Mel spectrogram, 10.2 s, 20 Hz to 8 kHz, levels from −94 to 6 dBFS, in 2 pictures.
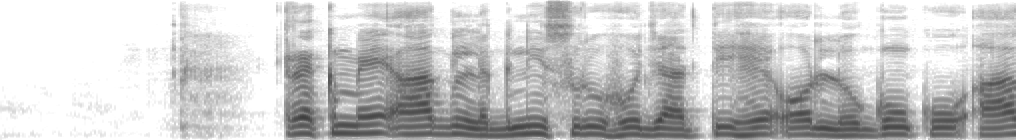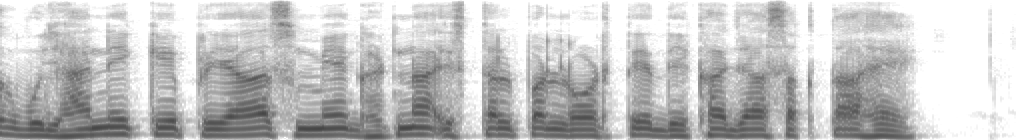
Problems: none marked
